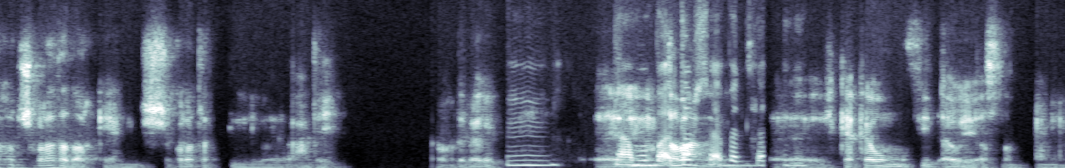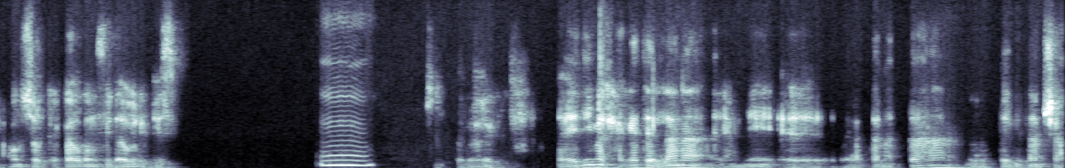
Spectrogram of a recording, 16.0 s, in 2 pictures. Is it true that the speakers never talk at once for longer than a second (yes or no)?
no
